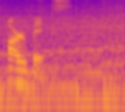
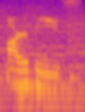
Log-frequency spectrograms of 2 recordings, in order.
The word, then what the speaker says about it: Arby's: call the roast beef sandwich fast food restaurant Arbiss. And I say, yes, that's correct. Then Gaddafi says, well, in Earth 1, it's pronounced Arby's.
